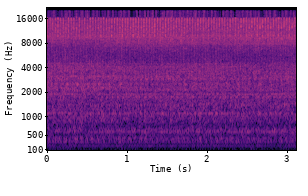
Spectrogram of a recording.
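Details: Lada Kalina 16-valve after cleaning the oil pickup and replacing its seal ring with the sump off, to cure hydraulic lifter knock: even, steady idle with a smooth hiss and no valvetrain tapping; normal idle, owner expects lifters to finish pumping up.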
